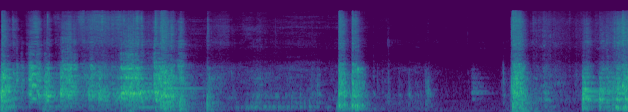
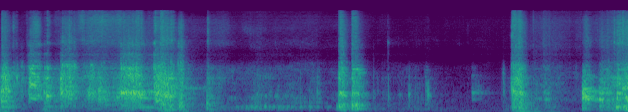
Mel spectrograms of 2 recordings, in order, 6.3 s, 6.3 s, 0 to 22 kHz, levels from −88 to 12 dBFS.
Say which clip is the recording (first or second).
first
